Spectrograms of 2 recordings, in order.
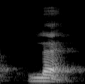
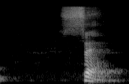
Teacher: लकार मतलब ल एवं सकार यानी स का उच्चारण स्थान दंत है, इसलिए इन्हें दंतीय वर्ण भी कहते हैं।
